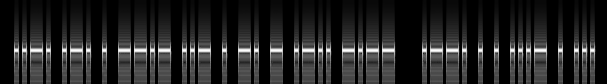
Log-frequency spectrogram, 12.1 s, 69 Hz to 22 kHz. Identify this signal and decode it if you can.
Morse code, heard as a keyed tone, about 15 wpm, 700 Hz. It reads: FREQUENTLY PEEVES
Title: Pangram Challenge v2 - 15wpm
